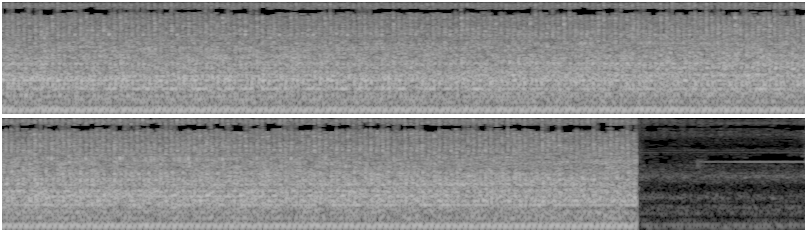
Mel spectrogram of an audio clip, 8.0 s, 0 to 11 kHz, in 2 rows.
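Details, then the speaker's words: 1999 Peterbilt 379 with recently overhauled Cat 3406E 2WS diesel, no active codes: steady even idle with smooth clatter, no misses or knocks, then clean shutoff; normal idle, runs and drives fine. "And uh it starts and drives and runs runs fine."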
